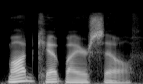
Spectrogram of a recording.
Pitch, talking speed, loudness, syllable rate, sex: 105 Hz, 170 wpm, -18 LUFS, 3.9 syllables/s, male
